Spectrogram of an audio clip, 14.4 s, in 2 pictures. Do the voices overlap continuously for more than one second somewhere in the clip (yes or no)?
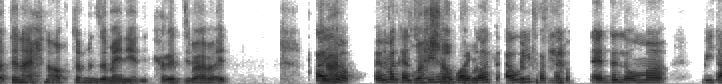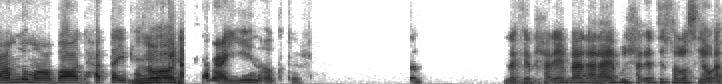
yes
